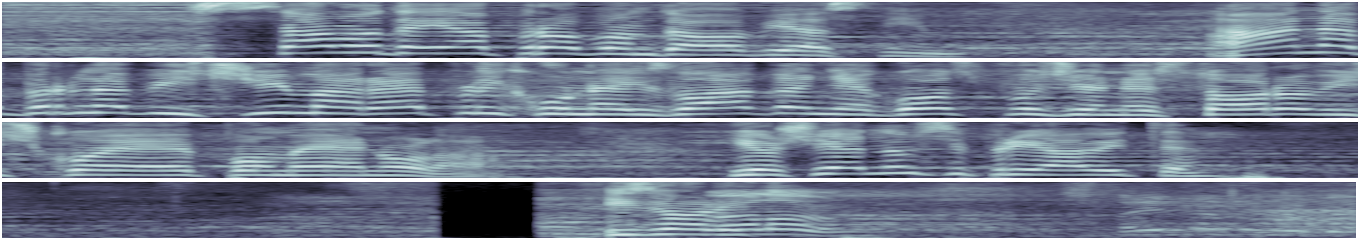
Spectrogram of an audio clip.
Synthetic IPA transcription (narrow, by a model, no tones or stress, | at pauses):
samo̞d̪ajaːpɾo̞bamd̪ao̞bjaːsnim | anabr̩nabit͡ɕimaɾe̞plikunaizlˠaːɡaɲe̞ɡo̞spo̞d͡ʑenest̪o̞ɾo̞ʋit͡ɕko̞jajepo̞me̞ːnula̰jo̞ʃjed̪no̞ms̬epɾijaːʋit̪e | izʋoli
